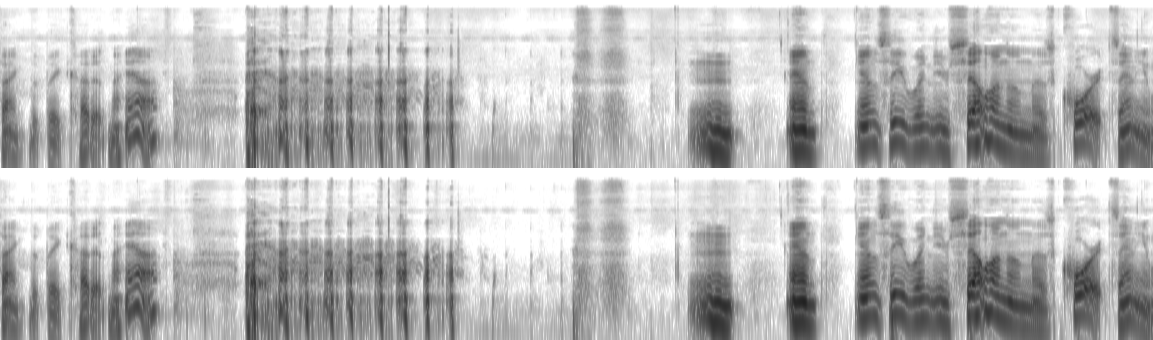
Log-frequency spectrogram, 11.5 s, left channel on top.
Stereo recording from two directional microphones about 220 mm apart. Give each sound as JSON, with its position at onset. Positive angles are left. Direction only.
{"t": 0.0, "sound": "speech", "side_deg": -10}
{"t": 5.7, "sound": "dog", "side_deg": -5}
{"t": 6.7, "sound": "a sound", "side_deg": -5}
{"t": 7.8, "sound": "speech", "side_deg": -15}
